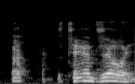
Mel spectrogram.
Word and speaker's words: Tanzilli: How do I pronounce that right? I'm so English. – Tanzilli, you're getting there.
